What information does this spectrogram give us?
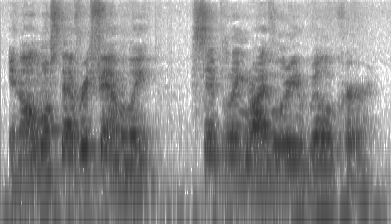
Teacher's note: instead of saying in almost, let's put this N on the next word. I'm going to say nalmost, in almost.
